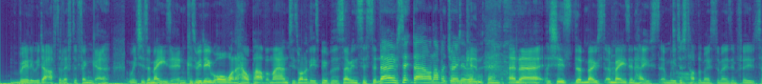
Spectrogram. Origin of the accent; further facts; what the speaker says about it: Manchester, North West England, United Kingdom; So we have 1 year in Manchester, which is my hometown, with my mum and dad and, yeah, and all the extended family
